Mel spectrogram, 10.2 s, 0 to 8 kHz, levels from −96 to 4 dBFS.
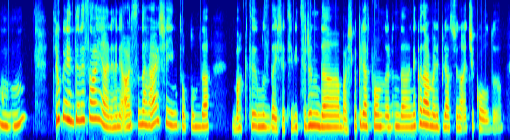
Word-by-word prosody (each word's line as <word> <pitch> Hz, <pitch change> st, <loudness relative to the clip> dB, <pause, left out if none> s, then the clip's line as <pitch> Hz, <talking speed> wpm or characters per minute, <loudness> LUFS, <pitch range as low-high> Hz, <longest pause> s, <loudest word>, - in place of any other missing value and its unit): hı 235 Hz, -, -1 dB
hı. 215 Hz, +1 st, -1 dB, 0.7 s
Çok 340 Hz, +4 st, +4 dB
enteresan 325 Hz, +2 st, +4 dB
yani. 220 Hz, -, +1 dB
Hani, 195 Hz, 0 st, -2 dB
aslında 225 Hz, +4 st, 0 dB
her 250 Hz, +7 st, +2 dB
şeyin 240 Hz, -7 st, -3 dB
toplumda 205 Hz, 0 st, -2 dB, 0.5 s
baktığımızda, 195 Hz, +2 st, -2 dB
işte, 175 Hz, 0 st, -4 dB
Twitter'ın 215 Hz, +4 st, 0 dB
da, 200 Hz, 0 st, +3 dB
başka 170 Hz, +3 st, -3 dB
platformların 205 Hz, -2 st, 0 dB
da 195 Hz, 0 st, 0 dB
ne 205 Hz, +2 st, -1 dB
kadar 240 Hz, -2 st, +5 dB
manipülasyona 195 Hz, -3 st, -1 dB
açık 185 Hz, +2 st, -7 dB
olduğu, 165 Hz, +3 st, -5 dB
205 Hz, 130 wpm, -23 LUFS, 195-225 Hz, 0.7 s, kadar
